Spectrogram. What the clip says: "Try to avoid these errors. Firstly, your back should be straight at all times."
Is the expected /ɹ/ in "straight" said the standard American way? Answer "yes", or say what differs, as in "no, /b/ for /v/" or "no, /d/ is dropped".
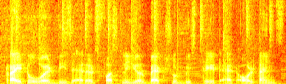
yes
